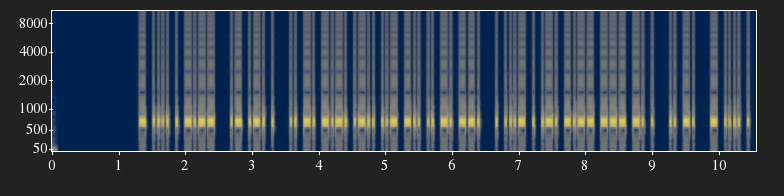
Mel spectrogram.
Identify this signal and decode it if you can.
Morse code, heard as a keyed tone, about 36 wpm, 700 Hz. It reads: THEY ARE INCLUDING EVERYONE IN THE
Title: Sentences from Top 1000 Words - Review Part 4 - 35wpm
